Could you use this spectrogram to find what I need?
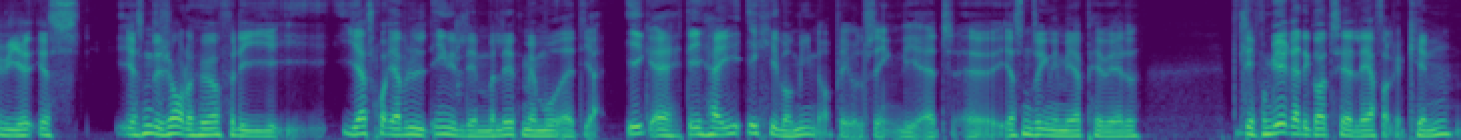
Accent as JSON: {"language": "Danish", "region": "North Zealand", "country": "Denmark", "moved": "as an adult", "lives_now": "North Jutland, Denmark", "said": "jeg er oprindeligt fra Nordsjælland, som man måske kan høre på min dialekt"}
